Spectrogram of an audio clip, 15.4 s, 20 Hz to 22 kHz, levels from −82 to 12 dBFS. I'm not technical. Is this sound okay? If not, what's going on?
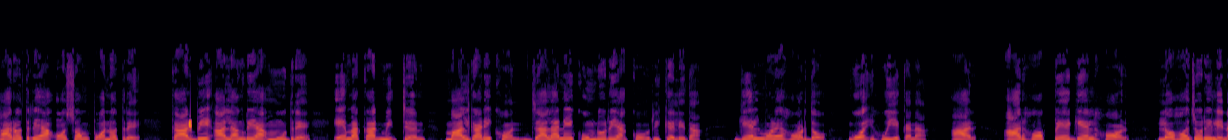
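No. Throughout, the speech sounds dull and plainly gurgly, likely from MP2 compression, which drops the upper frequencies and roughens what remains, so the sound stays muffled the whole time. Separately, DAB burbling appears as brief blips of noise at 2.33 to 2.40 s and 9.96 to 10.05 s. These are short reception-error bursts, unlike the constant compression dullness.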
